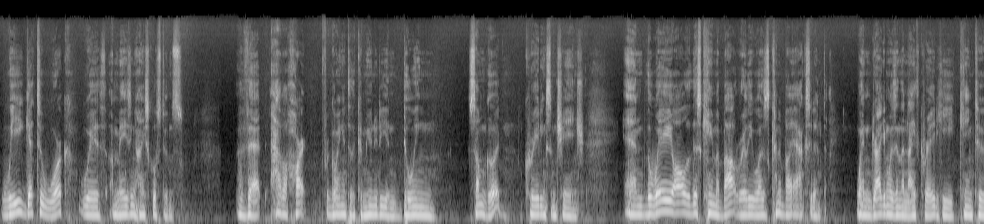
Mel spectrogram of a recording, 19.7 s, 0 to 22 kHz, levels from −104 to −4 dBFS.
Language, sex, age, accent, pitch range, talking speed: English, male, 50-69, American, 100-120 Hz, 150 wpm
